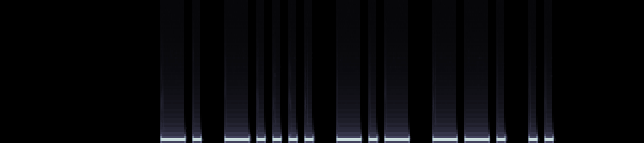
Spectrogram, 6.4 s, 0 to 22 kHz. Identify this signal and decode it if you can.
Morse code, heard as a keyed tone, about 15 wpm, 700 Hz. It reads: N6KGI
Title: USA Call Signs - 5 Characters - Repeated 2x - 15wpm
